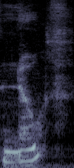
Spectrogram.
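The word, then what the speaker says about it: Knowth: or ancient burial site known as Nath. It's spelled K N O W T H.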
